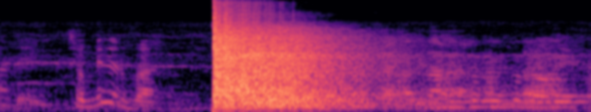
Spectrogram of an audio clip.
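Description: A pistol fires a single loud shot that echoes outdoors.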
